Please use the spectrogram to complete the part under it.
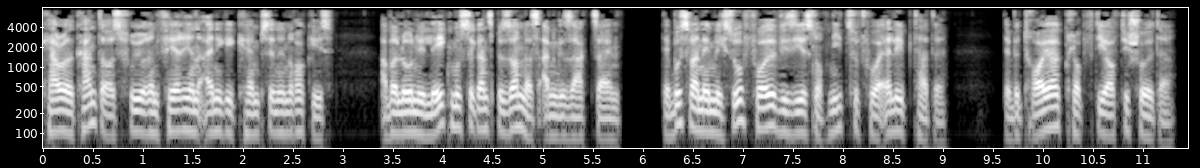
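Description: A man with a low voice reads a children's story aloud in a steady, clear narrating style. The recording is dry and close, with a dull, slightly muffled tone. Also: a little fast, no echo. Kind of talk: audiobook narration.

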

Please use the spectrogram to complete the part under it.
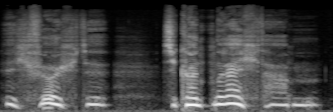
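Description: A man voicing a calm male cleric with dry, ironic wit in an audiobook. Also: high-pitched, slow pace, breathy edge, no room sound, voice pushed up, exaggerated voice.

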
